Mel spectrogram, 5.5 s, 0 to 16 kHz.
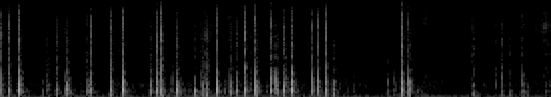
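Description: Fingertips tap and scratch the ridged top of an empty, hollow, rectangular clear plastic food container held in both hands. A quick, irregular run of short, dry taps has a hollow body around 270 Hz and bright clicky edges, each dying away almost at once, with a faint scratchy hiss between them. After a brief pause, a few sparser, softer taps close the clip.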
